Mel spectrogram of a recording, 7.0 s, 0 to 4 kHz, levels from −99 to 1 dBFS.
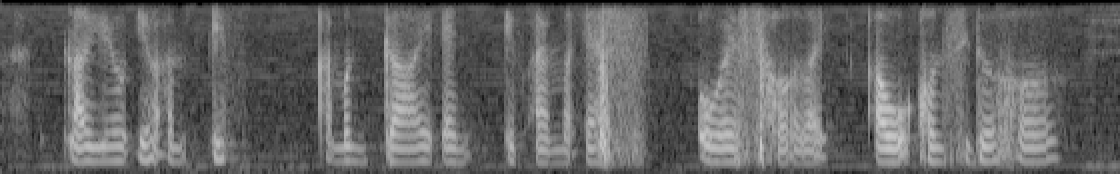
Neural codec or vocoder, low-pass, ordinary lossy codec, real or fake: none; 3.6 kHz; none; real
